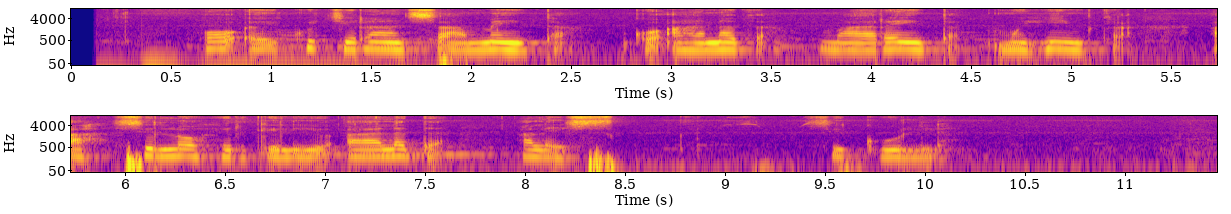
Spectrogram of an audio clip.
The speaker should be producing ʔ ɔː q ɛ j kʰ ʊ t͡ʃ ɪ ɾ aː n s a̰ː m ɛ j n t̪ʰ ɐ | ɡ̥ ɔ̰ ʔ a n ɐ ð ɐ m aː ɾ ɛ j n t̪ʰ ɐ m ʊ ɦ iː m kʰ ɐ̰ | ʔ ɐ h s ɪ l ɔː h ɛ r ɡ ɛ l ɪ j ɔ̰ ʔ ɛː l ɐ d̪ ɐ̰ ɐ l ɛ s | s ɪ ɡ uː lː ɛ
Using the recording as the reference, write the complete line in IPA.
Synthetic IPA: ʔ ɔː ʔ ɛ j kʰ ʊ t͡ʃ ɪ ɾ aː n s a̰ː m ɛ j n t̪ʰ ɐ | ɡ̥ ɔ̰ ʔ a n ɐ ð ɐ m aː ɾ ɛ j n t̪ʰ ɐ m ʊ ɦ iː m kʰ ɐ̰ | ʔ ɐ h s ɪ l ɔː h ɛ r ɡ ɛ l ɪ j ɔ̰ ʔ aː l ɐ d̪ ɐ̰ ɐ l ɛ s | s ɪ ɡ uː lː ɛ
